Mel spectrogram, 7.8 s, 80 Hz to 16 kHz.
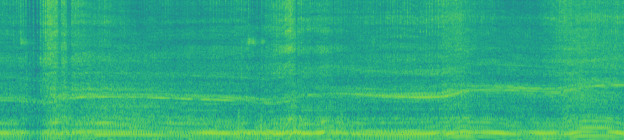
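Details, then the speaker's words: Volvo 244 GTK turbo engine on a basic tune, running again before the dyno: strong even note rising and falling with throttle, clear Turbosmart turbo whistle, no knocks or misses; healthy. "And on top of that, it sounds incredible. I mean, just listen to this Turbo Smart Turbo sing."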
